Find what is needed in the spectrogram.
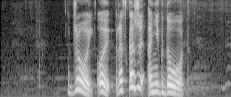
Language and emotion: Russian, positive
